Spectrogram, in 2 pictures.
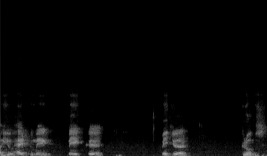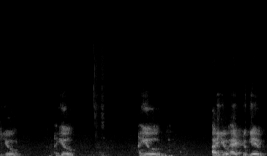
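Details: Adult male professional who stutters, speaking Hindi/Urdu about his job search; stuttering.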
